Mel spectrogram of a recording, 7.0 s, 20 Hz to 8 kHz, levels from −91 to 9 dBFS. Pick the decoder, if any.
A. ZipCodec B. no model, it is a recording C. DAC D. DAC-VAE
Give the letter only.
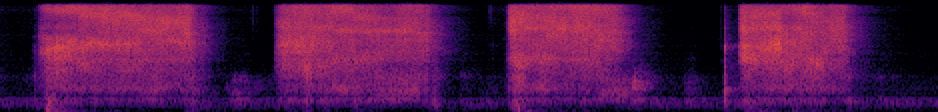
A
